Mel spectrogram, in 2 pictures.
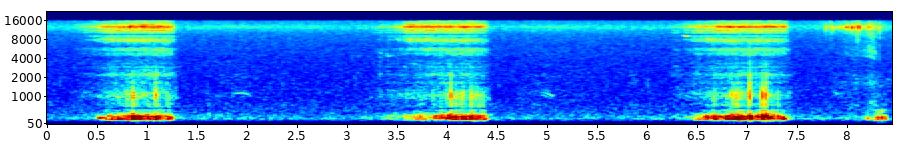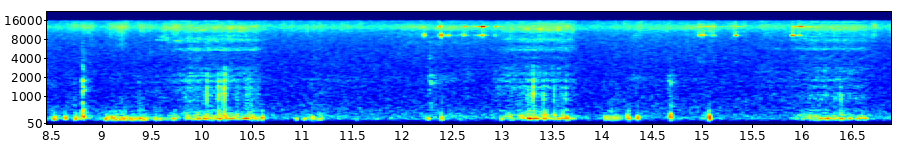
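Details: Sleeping seven-month-old Maine Coon cat snoring: three loud rasping breaths in the first seven seconds, roughly every three seconds, followed by softer, quieter snores in a small indoor space.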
